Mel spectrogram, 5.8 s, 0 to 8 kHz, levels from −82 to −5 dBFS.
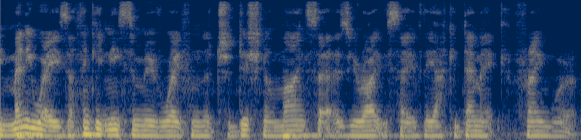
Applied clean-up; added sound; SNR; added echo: none; Bowed string instrument; 10 dB; reverberation time 0.2 s.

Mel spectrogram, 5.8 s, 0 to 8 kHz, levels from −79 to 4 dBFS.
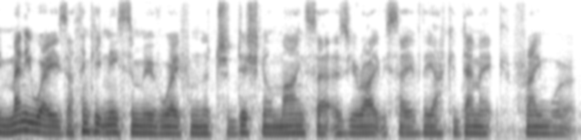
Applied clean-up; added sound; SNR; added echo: none; none; none; none.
